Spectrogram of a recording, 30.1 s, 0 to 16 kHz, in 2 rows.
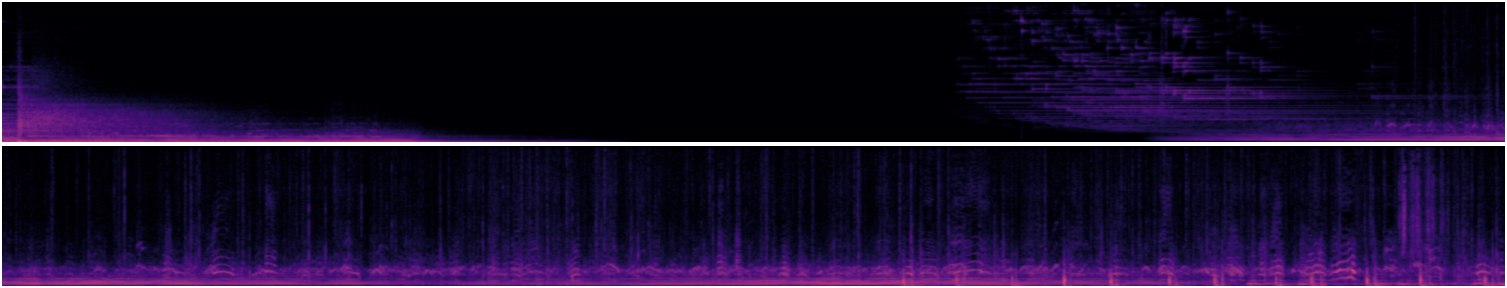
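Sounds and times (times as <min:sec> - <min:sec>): seagulls calling: 0:13.7 - 0:30.0.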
